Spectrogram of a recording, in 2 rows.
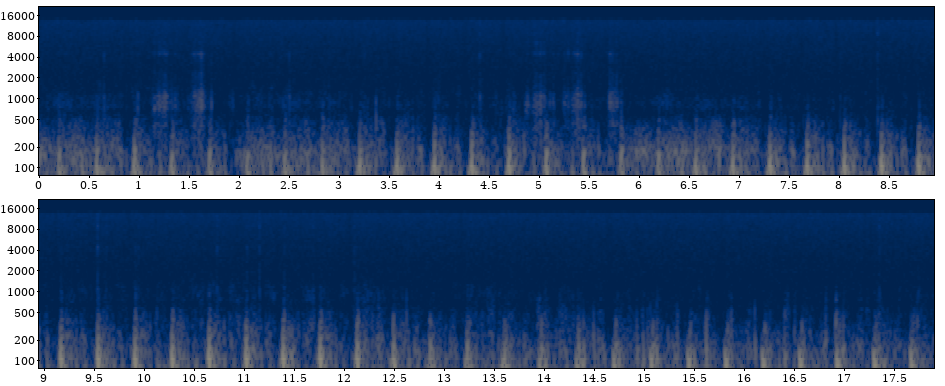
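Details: Heartbeat recorded to show heart muscle strength: steady, strong, regular low thumps about 80 a minute; a normal heartbeat.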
